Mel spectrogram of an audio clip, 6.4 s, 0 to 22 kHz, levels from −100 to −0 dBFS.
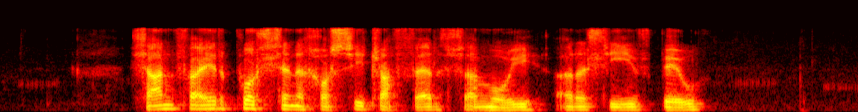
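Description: At 3.53 s the speech briefly smears into a held, stretched sound that fades before packets resume at about 3.59 s. This is VoIP packet loss concealed by the speech codec. The gap fits a single lost 20 ms frame. The Speex decoder, whose light coding texture points to a fairly high quality setting, filled the hole by extending its last pitch and filter at falling gain. It then needed a few tens of milliseconds to settle.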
